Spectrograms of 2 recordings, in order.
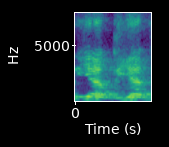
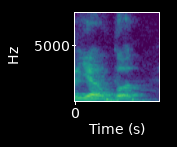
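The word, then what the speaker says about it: رياضيات: riyadiat ee oh ini riyadiyat ya saya tadi bacanya riyadat riyadiyat itu matematika kalau riyadat itu adalah ee olahraga ini riyadiyat ya di sini riyadiyat itu matematika Nah, ee lahibur riad naam berarti bukan laam.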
